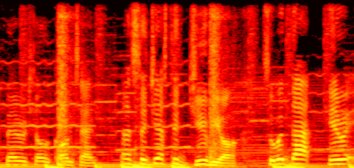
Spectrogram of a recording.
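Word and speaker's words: lluvia: from the Spanish word Juvia meaning rain in Spanish - double-l is pronounced similar to english sound between AJ and my Juvia is actually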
